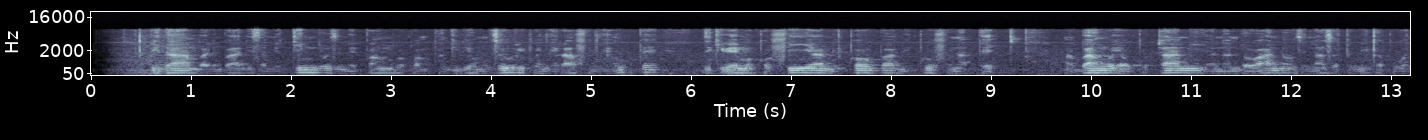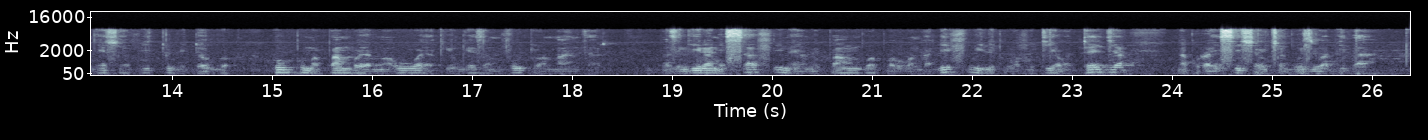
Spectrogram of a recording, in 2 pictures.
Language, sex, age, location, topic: Swahili, male, 36-49, Nairobi, finance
